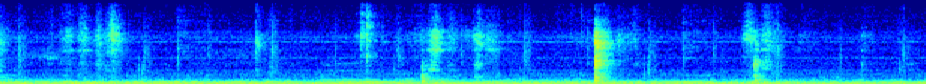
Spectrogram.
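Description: Kitchen knife clicking and tapping against a wooden cutting board a few times as nectarine flesh is cut away from the pit. The sharpest tap comes about five seconds in, and a steady low hum runs underneath.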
